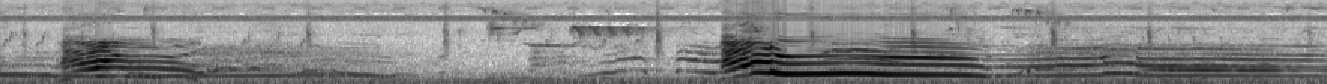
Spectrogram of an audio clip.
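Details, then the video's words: Wolf howling together with its pack: a level sustained howl, a pause, then a loud higher howl that falls and settles, with several overlapping voices weaving in. A steady faint hum runs underneath. "Spirit howling with the pack"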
